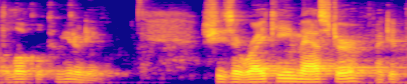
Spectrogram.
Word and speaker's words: Reiki: really cares about the local community she's a Reiki master I did pronounce that right very close I got one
